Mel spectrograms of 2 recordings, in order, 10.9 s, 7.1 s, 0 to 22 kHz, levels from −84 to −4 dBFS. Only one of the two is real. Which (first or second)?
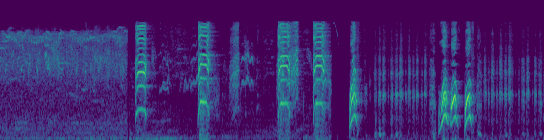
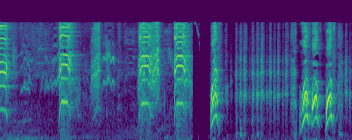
first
